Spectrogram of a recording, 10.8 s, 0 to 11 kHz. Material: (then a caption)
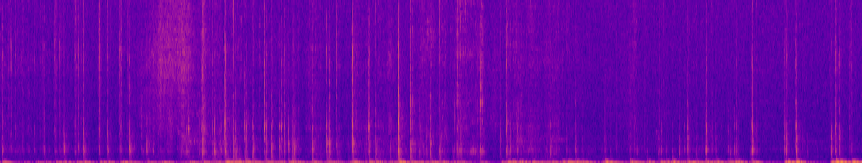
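Leather. Fingertips and nails tap and scratch along the upper and side of a hollow, empty brown leather wedge loafer with a buckle strap resting on a dark table. Quick, dull, low thumps around 70 Hz come in a steady, busy stream with faint scratchy rustle over them, each tap dying away almost at once. The tapping dips quieter around six seconds, then picks up again with a few louder knocks near the end.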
